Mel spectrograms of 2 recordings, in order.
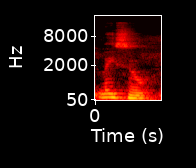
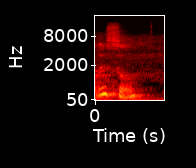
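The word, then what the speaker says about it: Liesl: The oldest is Lyle. Lisla? Lyle? How do you say her name? – Show me. Which one? – The first one. – Lisel. – There you go, Lisel.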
